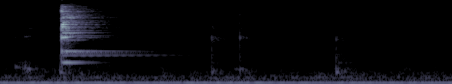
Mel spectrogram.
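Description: A glass gallon jug clinks once, sharply, with a brief glassy ring as something knocks its neck, followed by a few faint small clicks as the mouth of the jug is handled.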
